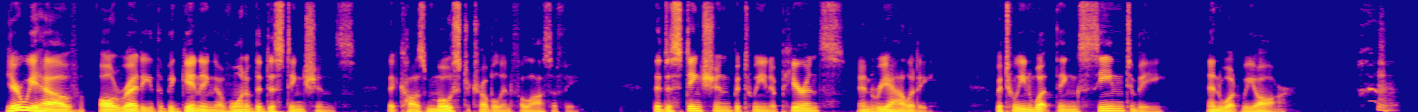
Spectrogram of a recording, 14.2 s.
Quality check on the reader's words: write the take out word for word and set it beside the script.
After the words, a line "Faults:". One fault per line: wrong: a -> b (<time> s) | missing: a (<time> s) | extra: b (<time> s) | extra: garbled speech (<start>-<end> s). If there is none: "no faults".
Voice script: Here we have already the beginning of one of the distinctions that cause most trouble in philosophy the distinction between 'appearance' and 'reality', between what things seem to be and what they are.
Here we have already the beginning of one of the distinctions that cause most trouble in philosophy the distinction between 'appearance' and 'reality', between what things seem to be and what we are.
Faults:
wrong: they -> we (12.4 s)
